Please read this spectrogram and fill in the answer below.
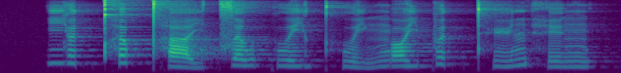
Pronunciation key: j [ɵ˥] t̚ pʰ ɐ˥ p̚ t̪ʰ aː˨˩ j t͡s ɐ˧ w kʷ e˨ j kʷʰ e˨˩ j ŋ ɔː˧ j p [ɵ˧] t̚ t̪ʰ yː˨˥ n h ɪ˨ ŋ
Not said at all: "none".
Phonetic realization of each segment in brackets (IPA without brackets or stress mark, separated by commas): ɵ˥, ɵ˥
